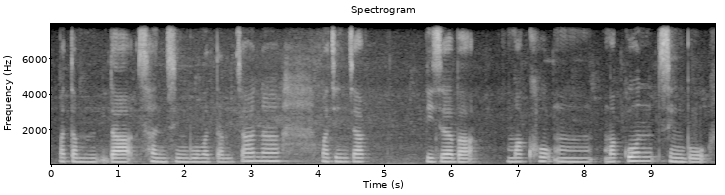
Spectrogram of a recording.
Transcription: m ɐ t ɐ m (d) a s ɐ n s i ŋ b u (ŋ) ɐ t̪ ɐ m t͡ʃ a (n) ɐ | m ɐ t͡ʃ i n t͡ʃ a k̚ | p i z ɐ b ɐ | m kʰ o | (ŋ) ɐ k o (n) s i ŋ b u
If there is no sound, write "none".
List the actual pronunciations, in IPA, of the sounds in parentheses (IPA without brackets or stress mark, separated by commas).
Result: d, m, n, m, n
